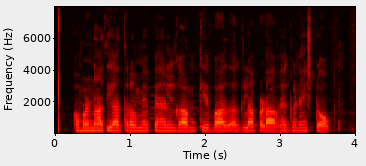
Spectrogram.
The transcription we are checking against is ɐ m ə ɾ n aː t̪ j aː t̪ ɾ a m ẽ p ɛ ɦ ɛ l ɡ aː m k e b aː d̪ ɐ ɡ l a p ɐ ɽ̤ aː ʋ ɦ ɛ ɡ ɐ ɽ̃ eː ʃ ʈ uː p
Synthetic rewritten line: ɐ m ə ɾ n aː t̪ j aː t̪ ɾ a m ẽ p ɛ ɦ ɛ l ɡ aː m k e b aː d̪ ɐ ɡ l a p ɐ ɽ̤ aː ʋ ɦ ɛ ɡ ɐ ɽ̃ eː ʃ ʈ ɔː p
